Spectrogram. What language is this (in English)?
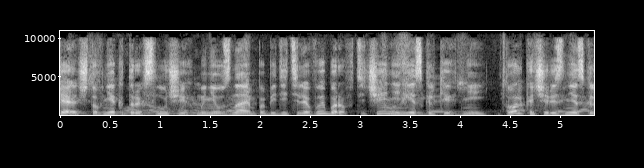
Russian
